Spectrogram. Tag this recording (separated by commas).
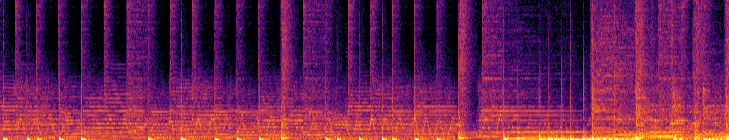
Music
